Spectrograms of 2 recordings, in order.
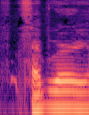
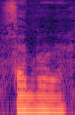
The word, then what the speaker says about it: February: to how to pronounce Is it February or February? Because I know a lot of people pronounce it February. They just leave out the first R.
